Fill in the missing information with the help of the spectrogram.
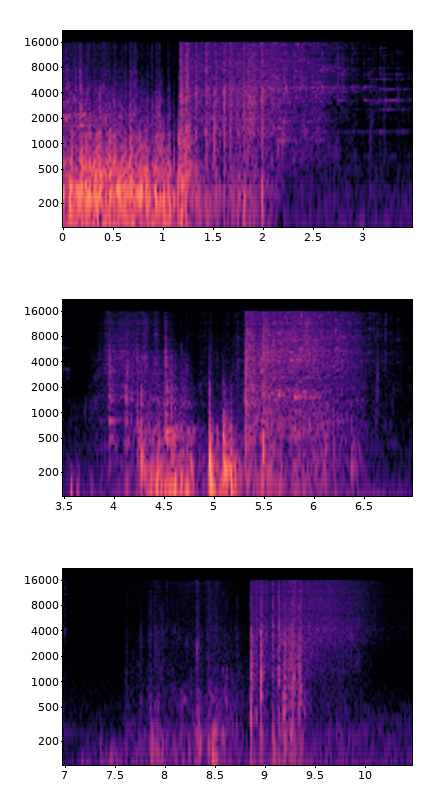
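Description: Glass bottles and jars shattering in several separate loud crashes, some followed by briefly ringing shards of glass.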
